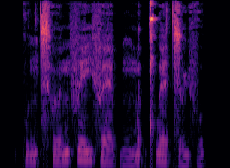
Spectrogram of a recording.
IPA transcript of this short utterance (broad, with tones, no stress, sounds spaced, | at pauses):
kʷ ɪ˨˧ ŋ t͡sʰ ɵ˨˥ n f e˥ j f ɛː˨ p̚ ʊ˨ ŋ m ɐ˥ t̚ kʷʰ ɛː˧ t͡s ɵ˨ ɥ f ʊ˨ k̚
